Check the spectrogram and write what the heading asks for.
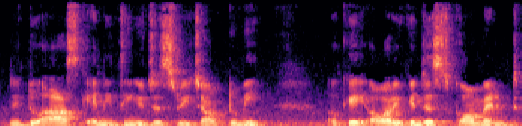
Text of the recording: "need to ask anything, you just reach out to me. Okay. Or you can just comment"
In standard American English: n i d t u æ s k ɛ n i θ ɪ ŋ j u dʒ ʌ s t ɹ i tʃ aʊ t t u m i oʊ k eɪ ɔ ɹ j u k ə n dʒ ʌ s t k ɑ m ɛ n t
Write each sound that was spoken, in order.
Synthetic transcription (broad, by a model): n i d t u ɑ s k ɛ n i t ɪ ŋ j u dʒ ʌ s t ɹ i tʃ aʊ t t u m i oʊ k eɪ ɔ ɹ j u k ə n dʒ ʌ s t k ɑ m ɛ n t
